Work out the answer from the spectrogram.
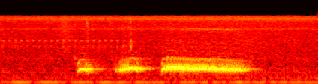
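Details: Spotted dove, used as a lure recording for bird trapping, giving one cooing phrase: two short low coos followed by a longer, steady, slightly wavering coo.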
